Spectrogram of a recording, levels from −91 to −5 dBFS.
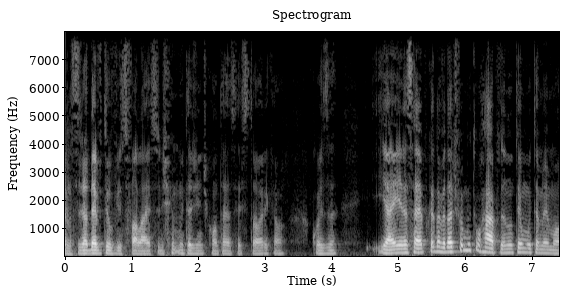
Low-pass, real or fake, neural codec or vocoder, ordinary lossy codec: none; real; none; none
